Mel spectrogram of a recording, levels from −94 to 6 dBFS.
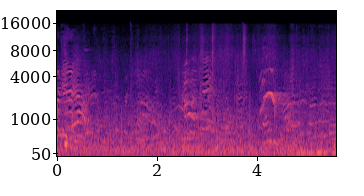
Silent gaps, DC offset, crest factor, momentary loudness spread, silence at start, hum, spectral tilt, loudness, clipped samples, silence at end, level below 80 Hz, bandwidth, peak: none; under 0.1%; 22 dB; 11 LU; 0 s; none; -5 dB/octave; -34 LUFS; under 0.1%; 0 s; -42 dBFS; 16 kHz; -12 dBFS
